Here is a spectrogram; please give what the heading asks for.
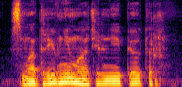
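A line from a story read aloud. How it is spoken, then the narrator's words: Quiet, curt. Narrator (Russian): тихо бросил Солодов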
